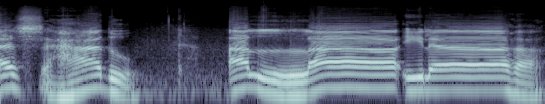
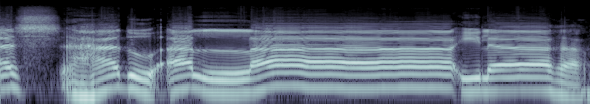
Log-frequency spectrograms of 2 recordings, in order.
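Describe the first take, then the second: The two takes are said the same way.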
